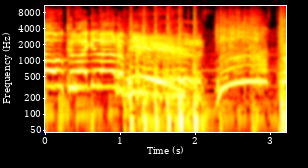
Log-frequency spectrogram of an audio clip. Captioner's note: grunting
